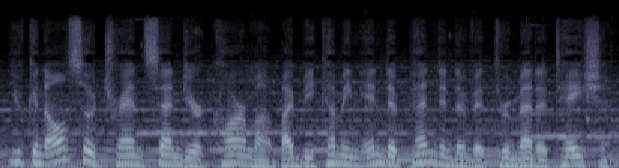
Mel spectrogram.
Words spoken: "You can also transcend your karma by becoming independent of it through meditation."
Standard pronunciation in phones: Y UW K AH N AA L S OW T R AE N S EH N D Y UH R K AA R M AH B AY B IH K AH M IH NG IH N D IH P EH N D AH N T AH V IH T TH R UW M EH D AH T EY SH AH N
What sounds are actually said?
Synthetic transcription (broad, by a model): Y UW K AH N AA L S OW T R AE N S EH N D Y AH R K AA R M AH B AY B IH K AH M IH NG IH N D IH P EH N D AH N T AH V IH T TH R UW M EH D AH T EY SH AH N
